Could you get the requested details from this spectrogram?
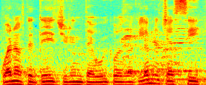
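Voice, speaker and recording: A man with a fairly low voice talks through his stories in an easygoing way, pausing on "uh" and "um" as he remembers dates and places. He is a guest on a studio podcast from South Africa, and a steady ambient hum sits clearly behind him. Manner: relaxed storytelling with frequent fillers. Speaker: podcast guest, long-distance walker. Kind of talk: casual interview chat.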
